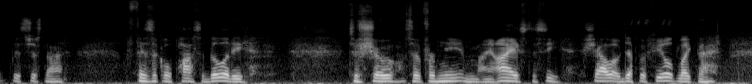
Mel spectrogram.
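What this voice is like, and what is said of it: Out of breath, breathy speech. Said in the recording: “Sorry, I'm out of breath a little bit because I'm climbing hills here”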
